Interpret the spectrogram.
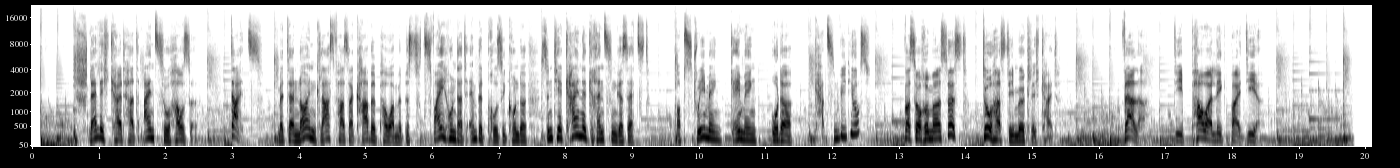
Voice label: Werbung Dynamisch, Jung Dynamisch, Commercial, German

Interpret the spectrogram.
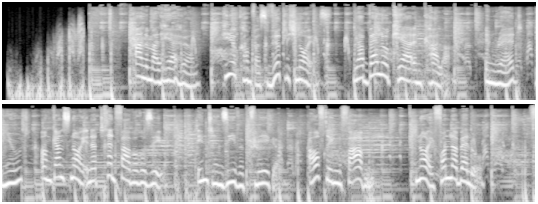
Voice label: Sprecherdemo, Demo Werbung, German; Commercial (Werbung); Demo Werbung Labello; LOFT VOICES

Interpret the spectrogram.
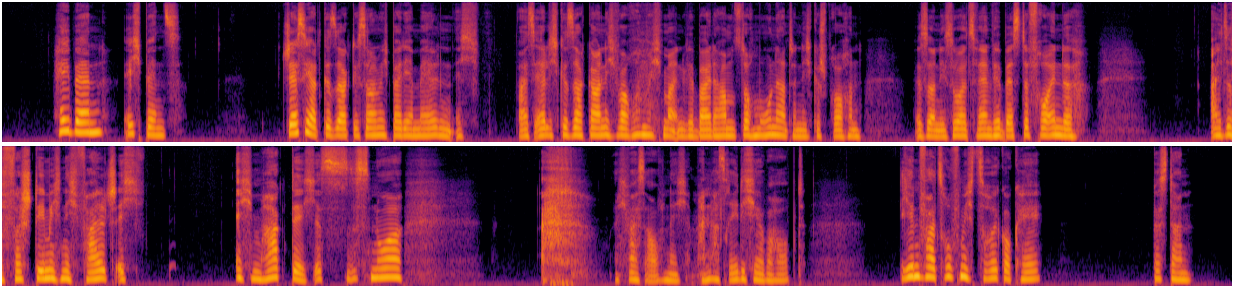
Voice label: mailbox

